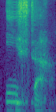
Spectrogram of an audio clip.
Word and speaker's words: Isa: Isa or Issa? Hi. Hi, how are you? Yeah, I'm doing good, thank you. How do you say your name? Isa. Isa.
